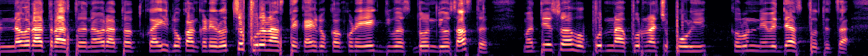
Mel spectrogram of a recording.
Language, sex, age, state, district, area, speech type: Marathi, female, 60+, Maharashtra, Nanded, rural, spontaneous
